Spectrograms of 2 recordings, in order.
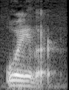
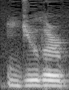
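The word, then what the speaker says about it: Euler: as well querian and Oiler it looks like it's uler but I've been told it's pronounced Oiler so quaternium is very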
